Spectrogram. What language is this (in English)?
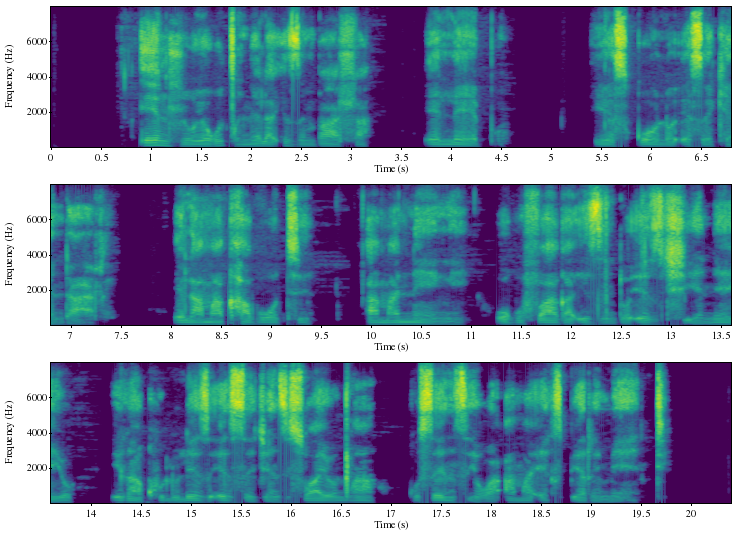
North Ndebele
